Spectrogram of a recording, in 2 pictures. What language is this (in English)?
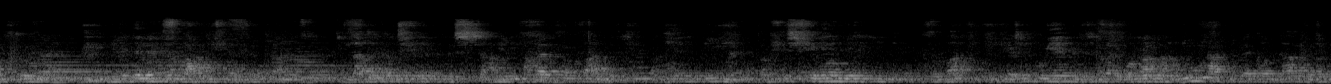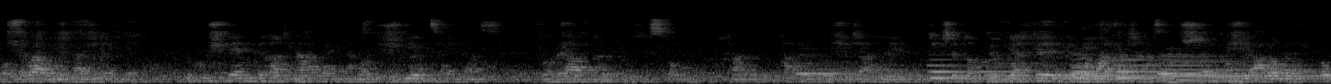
Polish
